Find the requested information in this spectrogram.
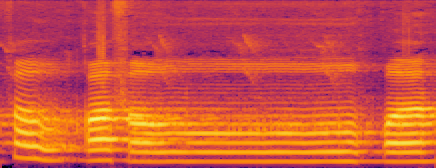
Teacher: قاف بھی حروف قلقلہ میں سے ہے تو یہاں جزم لگے گا تو میں باؤنسنگ کروں گی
